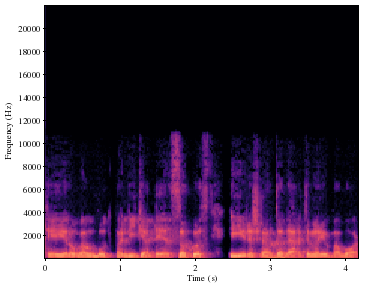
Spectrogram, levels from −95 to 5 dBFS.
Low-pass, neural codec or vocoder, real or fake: 10.8 kHz; codec, 24 kHz, 0.9 kbps, WavTokenizer, medium speech release version 1; fake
